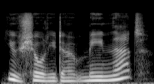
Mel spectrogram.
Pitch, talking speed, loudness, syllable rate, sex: 190 Hz, 195 wpm, -13 LUFS, 5.0 syllables/s, female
